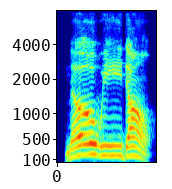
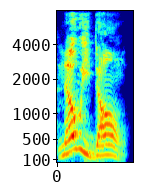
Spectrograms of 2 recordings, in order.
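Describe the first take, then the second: First: Drawn-out calm "No, we don't"; slow, settled repeat. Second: Louder, punchy refusal; firm loud "No, we don't"; emphatic no. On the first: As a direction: let it sink in slowly. Repeats the answer more calmly. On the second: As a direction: slam the door on the idea. Answers himself emphatically. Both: Real, not acted.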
